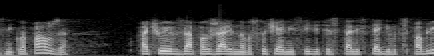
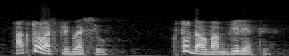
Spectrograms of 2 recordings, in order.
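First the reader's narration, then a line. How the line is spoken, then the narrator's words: Defiant question. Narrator (Russian): Хойт вызывающим тоном спросил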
